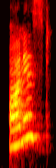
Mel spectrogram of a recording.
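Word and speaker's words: honest: ऑनेस्ट starts from हा यानी कि लेटर हा से स्टार्ट होता है। बट उसकी प्रोनाउंसिएशन ऑनेस्ट नहीं होती। इट इज़ ऑनेस्ट। ऑनेस्ट a sound is pronounced are produced.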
